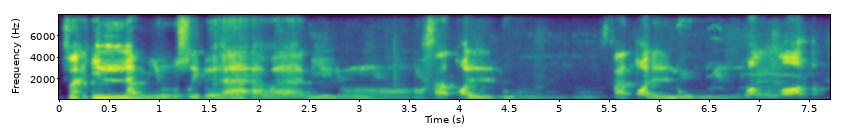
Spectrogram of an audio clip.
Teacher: Seandainya setelahnya ada sambungannya itu wallah, ada kalimat wallah setelahnya, maka kita sambung fa illam yusibha wabilun faqallu wallah. Jadi lamnya nggak ditahan, cuma sekedar diperlihatkan tasdidnya, langsung pindah ke huruf selanjutnya.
